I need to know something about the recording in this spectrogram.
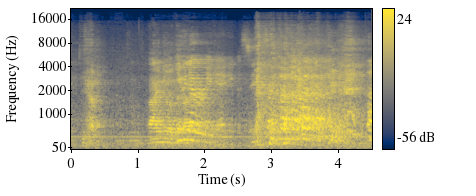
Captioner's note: laughter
